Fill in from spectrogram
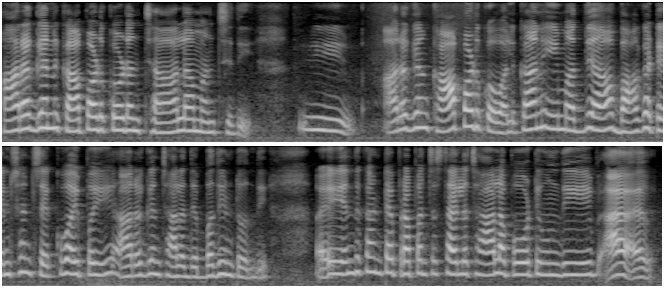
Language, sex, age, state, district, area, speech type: Telugu, female, 45-60, Telangana, Nizamabad, rural, spontaneous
